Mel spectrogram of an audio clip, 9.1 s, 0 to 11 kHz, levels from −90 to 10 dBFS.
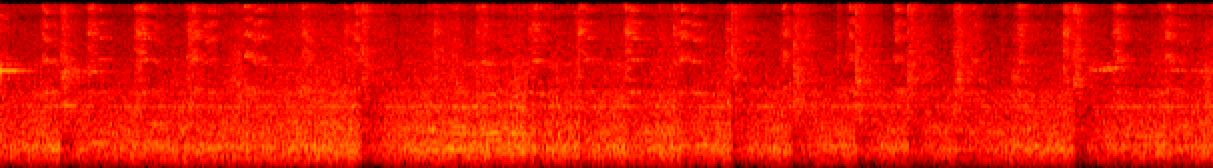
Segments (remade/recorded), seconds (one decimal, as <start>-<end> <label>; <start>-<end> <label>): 0.0-3.7 recorded; 3.7-4.4 remade; 4.4-9.1 recorded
